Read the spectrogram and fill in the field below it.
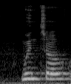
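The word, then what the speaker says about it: Wenzhou: Alors vous vous êtes surtout concentré sur l'étude de personnes originaires de Wenchu, on prononce comme ça? – Wenchu, oui.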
